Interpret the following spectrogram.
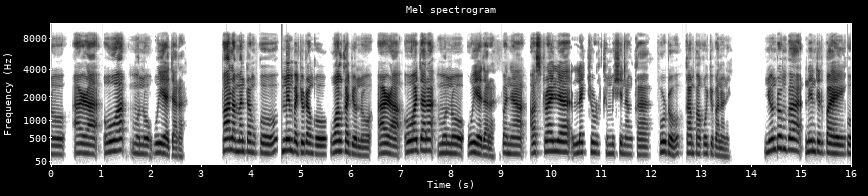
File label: Referendum Booklet, Yankunytjatjara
